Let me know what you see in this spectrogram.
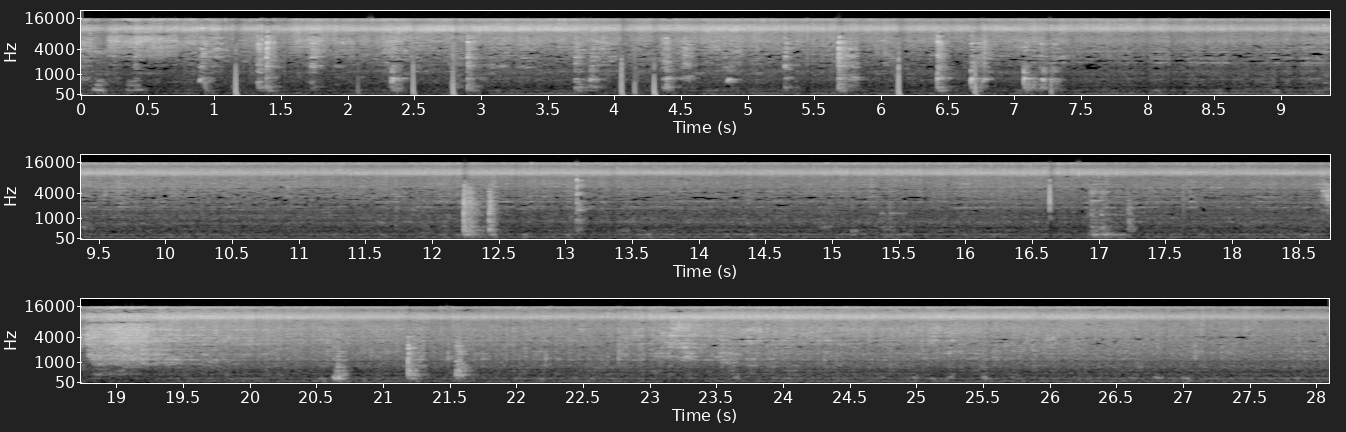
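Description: Chopped aromatics sizzling in hot oil in a stainless steel pot, stirred with a metal spatula that clicks and scrapes against the pot, most busily in the first seven seconds. The sizzle swells louder twice in the second half.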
